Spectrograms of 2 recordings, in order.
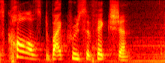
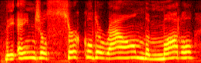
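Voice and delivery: ordinary talk, nothing marked

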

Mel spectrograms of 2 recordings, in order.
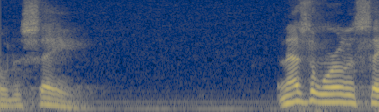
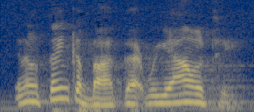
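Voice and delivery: ordinary talk, nothing marked

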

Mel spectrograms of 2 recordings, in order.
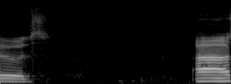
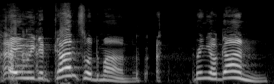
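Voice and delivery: put-on higher, louder, laughing Jamaican accent; mock Jamaican accent, laughing; 11 semitones higher, 6 dB louder, slower than usual. Podcaster doubling down on the Jamaica joke, in a laughing mock Jamaican accent. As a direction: cackle through the Jamaican bit. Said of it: "it's very racist".

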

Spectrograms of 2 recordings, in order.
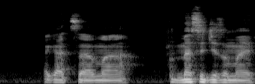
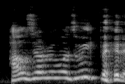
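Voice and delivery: bright host question; 13 semitones higher than usual. Pretend. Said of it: "but like".

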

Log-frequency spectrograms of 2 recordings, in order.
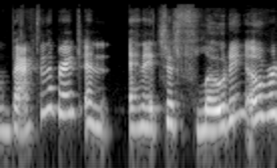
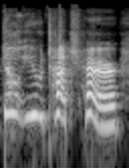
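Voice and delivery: mock protective warning; 6 semitones higher than usual. Acting out Scotty charging in.

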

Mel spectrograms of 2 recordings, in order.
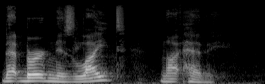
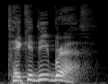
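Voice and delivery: put-on louder, insistent parent calming a screaming child; firm parent over a tantrum; 4 semitones higher, 5 dB louder than usual. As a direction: raise your voice to cut through the yelling. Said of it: "they're just yelling and we're saying".

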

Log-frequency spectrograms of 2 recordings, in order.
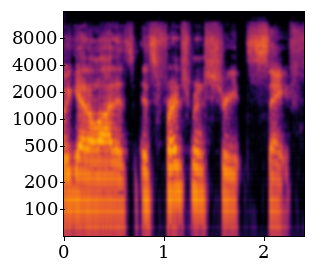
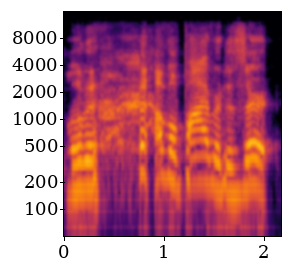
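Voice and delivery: laughing; 4 semitones higher, faster than usual. Real, not acted. Echo with laugh.

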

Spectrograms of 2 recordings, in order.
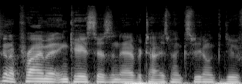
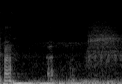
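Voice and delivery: breathless wheezing laugh; wheezy laugh; 14 dB quieter than usual. Real, not acted. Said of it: "You're wheezing".

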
